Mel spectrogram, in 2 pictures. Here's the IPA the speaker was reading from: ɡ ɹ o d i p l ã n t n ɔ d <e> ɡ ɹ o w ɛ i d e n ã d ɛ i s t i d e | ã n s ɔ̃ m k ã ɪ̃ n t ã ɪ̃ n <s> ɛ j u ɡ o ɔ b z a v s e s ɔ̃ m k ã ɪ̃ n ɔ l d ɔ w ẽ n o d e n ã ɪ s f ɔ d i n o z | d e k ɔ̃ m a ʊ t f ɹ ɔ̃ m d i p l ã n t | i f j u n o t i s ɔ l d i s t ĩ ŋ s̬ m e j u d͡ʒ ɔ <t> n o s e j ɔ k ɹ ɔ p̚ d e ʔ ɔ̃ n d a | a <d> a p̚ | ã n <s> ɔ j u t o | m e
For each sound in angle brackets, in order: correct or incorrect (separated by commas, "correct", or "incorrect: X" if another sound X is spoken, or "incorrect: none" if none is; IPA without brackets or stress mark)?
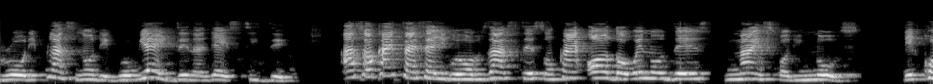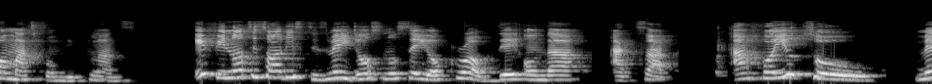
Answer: correct, correct, incorrect: s, incorrect: t, incorrect: f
